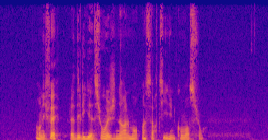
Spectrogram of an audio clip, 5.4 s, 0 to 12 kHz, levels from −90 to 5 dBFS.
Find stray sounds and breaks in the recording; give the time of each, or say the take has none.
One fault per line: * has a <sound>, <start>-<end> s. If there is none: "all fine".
all fine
